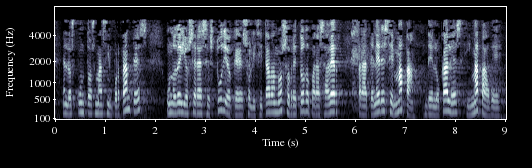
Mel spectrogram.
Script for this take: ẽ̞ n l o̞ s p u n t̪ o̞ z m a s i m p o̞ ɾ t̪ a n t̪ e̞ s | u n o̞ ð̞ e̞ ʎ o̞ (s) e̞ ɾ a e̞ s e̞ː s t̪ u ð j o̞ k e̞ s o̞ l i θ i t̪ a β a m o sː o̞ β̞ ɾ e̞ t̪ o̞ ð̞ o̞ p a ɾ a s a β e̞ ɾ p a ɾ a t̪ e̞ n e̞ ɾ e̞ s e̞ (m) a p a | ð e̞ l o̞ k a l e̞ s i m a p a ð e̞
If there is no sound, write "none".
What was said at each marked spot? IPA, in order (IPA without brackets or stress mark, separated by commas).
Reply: s, m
